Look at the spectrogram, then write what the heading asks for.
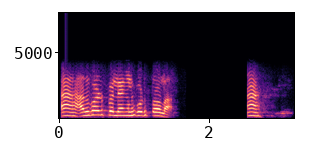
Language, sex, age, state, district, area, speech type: Malayalam, female, 60+, Kerala, Thiruvananthapuram, rural, conversation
